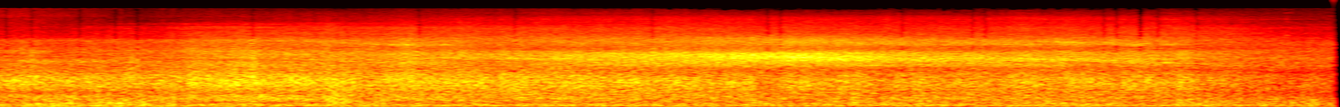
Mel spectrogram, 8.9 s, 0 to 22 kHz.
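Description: N700-series Shinkansen train passing at speed: a steady rushing roar with a low rumble, brightest in the middle of the pass, with wind buffeting the microphone.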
